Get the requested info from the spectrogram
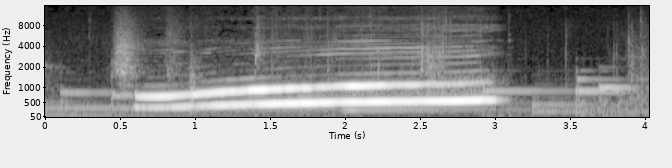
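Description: A woman's long, rising, tearful wail, about two and a half seconds long, over soft background music.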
